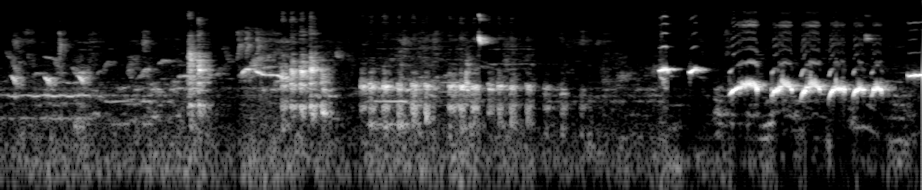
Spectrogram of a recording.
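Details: White-rumped shama singing to prompt other birds to respond, meant to challenge rivals: a cluttered, chattering stretch of mixed notes gives way to loud, clear whistled slurs repeated quickly in a run.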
